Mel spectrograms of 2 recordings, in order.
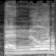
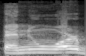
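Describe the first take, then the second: First: The word ends with a short 'yor' sound. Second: The word ends with a drawn-out 'yoo-er' sound. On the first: The speaker calls it wrong. "टेन्योर नहीं बोलते इसको" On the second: The speaker calls it right. "टेन्यूअर बोला जाता है"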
